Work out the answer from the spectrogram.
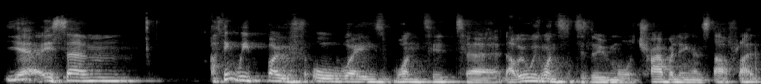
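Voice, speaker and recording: A man's voice: medium pitch, unhurried, creaky. A man from the UK with a British accent, talking casually and rambling a bit as an interview guest. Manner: relaxed, rambling, many fillers. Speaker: podcast host, interview guest. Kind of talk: casual chat.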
